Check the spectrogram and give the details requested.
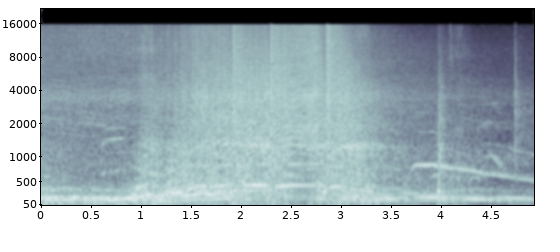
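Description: BMW M3 E36's swapped-in LS V8 revving hard during a smoky burnout, the tyres spinning; the revs climb over the first few seconds, then fall away about four seconds in.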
